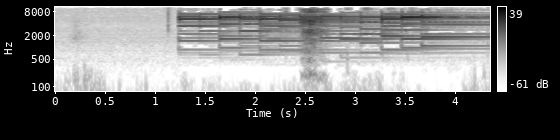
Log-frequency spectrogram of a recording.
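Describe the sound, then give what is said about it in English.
An LG cell phone plays its shutdown jingle, a short bright electronic melody of layered tones lasting a few seconds, heard clearly with low background rumble and no talking. “Listen, this is the shutdown music.”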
